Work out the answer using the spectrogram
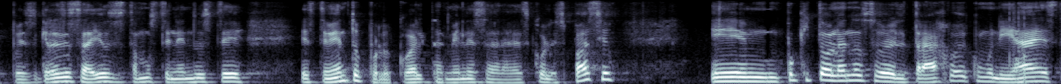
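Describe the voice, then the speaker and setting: A man from Guatemala with a Guatemalan Spanish accent, giving a relaxed technical webinar presentation full of fillers and restarts. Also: medium pitch, dull audio. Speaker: conference speaker.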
